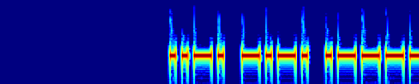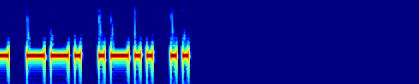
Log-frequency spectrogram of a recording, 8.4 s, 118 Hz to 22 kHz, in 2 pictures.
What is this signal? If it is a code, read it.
Morse code, heard as a keyed tone, about 20 wpm, 700 Hz. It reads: FC1GLI
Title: DXCC-100 Call Signs - 6 Characters - Repeated 2x - 20wpm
